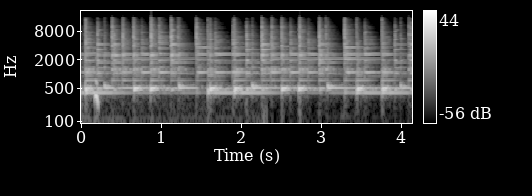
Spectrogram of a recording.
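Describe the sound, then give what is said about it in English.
A cowbell clanks in a quick, steady rhythm, each bright metallic strike ringing with a sustained harmonic tone before the next hit. No voices are present. “The cowbell's a fun thing to talk about.”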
